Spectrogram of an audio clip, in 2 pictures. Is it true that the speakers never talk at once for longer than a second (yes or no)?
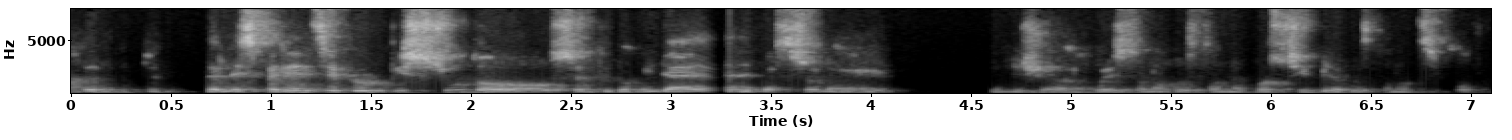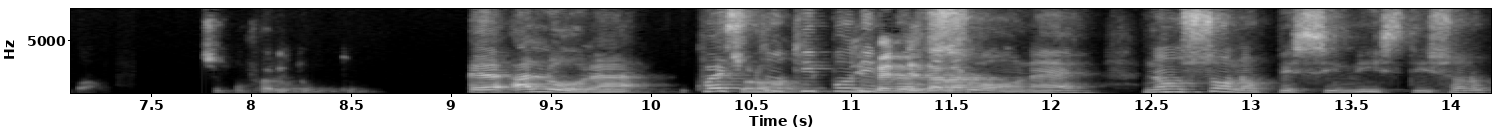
no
